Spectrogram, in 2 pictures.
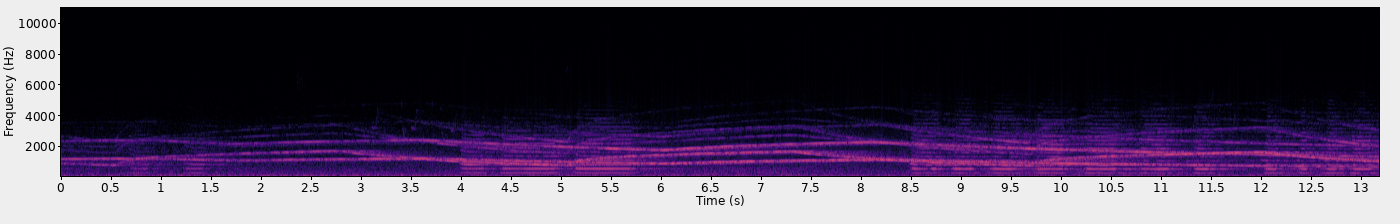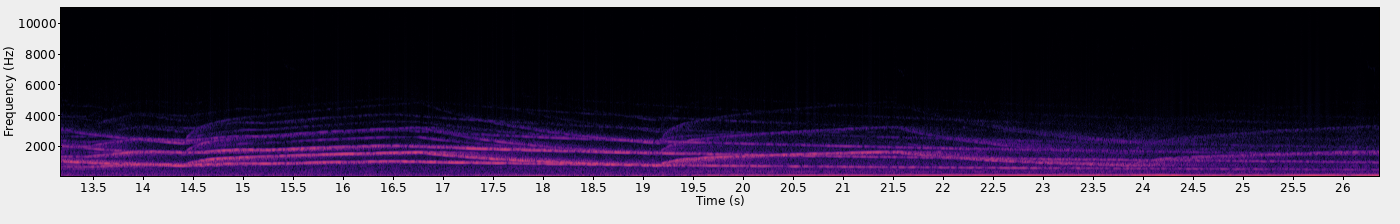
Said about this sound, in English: In a minute, I'll show you another recording of fire trucks, or at least one fire truck, that I most definitely did not expect.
